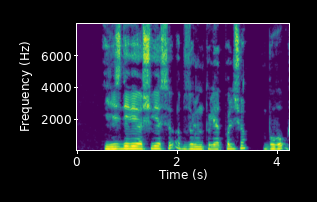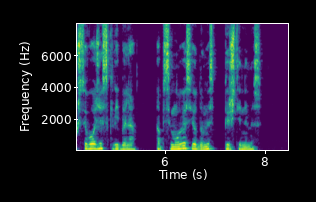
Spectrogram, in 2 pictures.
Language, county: Lithuanian, Kaunas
